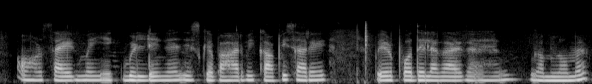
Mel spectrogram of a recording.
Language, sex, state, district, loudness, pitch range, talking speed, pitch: Hindi, female, Bihar, Patna, -17 LUFS, 185-200 Hz, 180 wpm, 195 Hz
